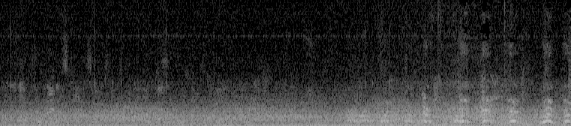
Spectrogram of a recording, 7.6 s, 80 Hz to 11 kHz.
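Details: Pyro, a two-year-old Border Collie working cattle for the first time in November 2016, gives a run of sharp, rapid barks in the second half, rising over a steady low rumble that fills the opening seconds.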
